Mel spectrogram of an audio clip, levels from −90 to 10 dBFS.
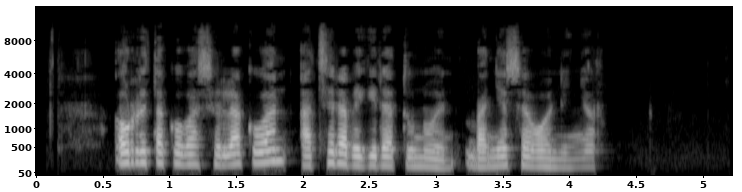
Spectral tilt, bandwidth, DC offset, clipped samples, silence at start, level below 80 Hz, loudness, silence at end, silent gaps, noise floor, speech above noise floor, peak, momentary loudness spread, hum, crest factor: -5.5 dB/octave; 11 kHz; under 0.1%; under 0.1%; 0.6 s; -76 dBFS; -23 LUFS; 1.05 s; none; -76 dBFS; 53 dB; -4 dBFS; 8 LU; none; 22 dB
